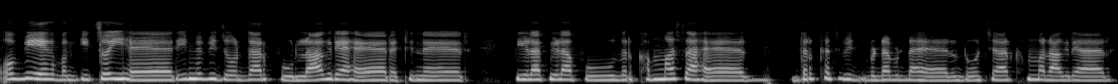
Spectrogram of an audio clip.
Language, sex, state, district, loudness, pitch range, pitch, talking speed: Marwari, female, Rajasthan, Nagaur, -23 LUFS, 195-235 Hz, 205 Hz, 180 wpm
